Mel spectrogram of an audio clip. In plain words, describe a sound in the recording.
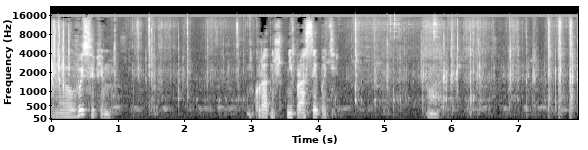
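A paper packet rustles as it is torn open and emptied.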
